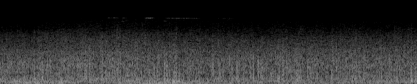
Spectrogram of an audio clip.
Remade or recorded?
recorded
